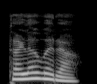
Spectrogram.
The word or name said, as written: ಧಾಳಿವರಿ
